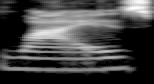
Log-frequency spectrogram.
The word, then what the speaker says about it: YSE: It's YSE is how you spell it, and then it's Wise Beauty.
